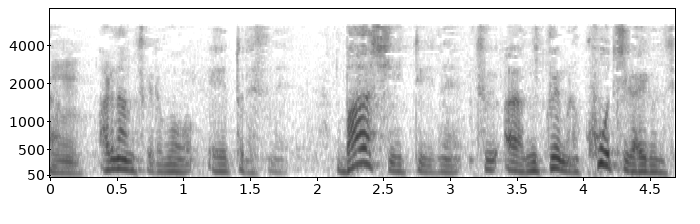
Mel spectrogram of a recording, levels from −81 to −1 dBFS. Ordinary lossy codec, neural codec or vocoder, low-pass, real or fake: MP3, 24 kbps; none; 7.2 kHz; real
